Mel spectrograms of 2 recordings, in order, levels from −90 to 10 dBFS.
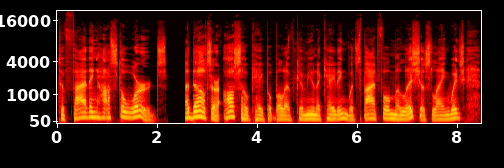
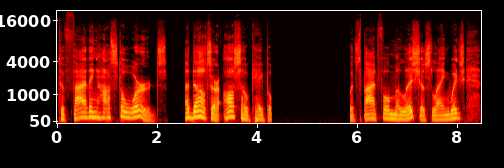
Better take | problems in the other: first | audio cutting out; at 4.5 s for 1.5 s

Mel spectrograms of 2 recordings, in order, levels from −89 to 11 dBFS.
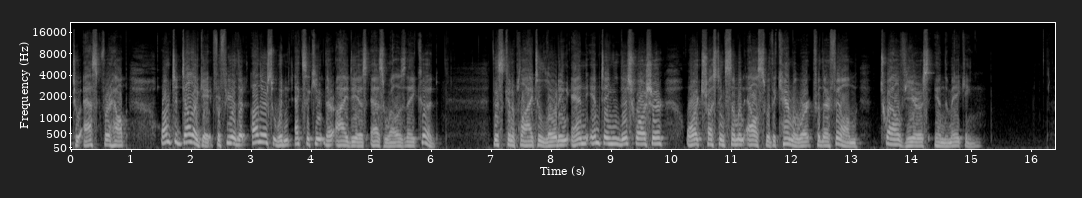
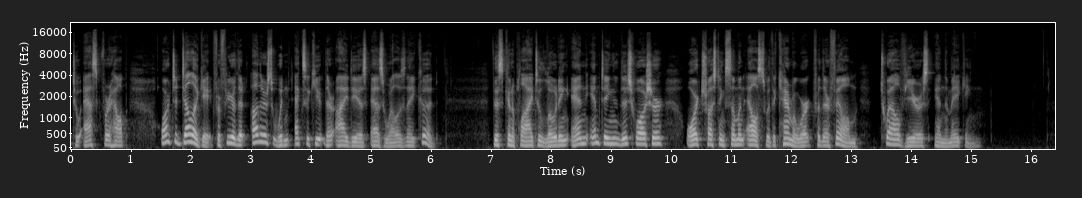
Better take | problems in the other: second | distortion; heavy; 8 dB below the speech

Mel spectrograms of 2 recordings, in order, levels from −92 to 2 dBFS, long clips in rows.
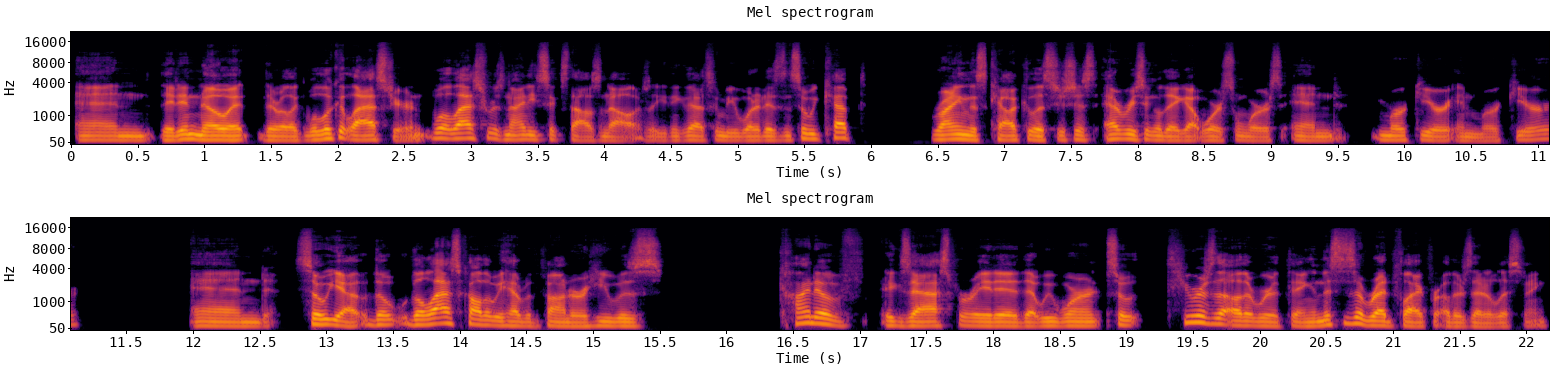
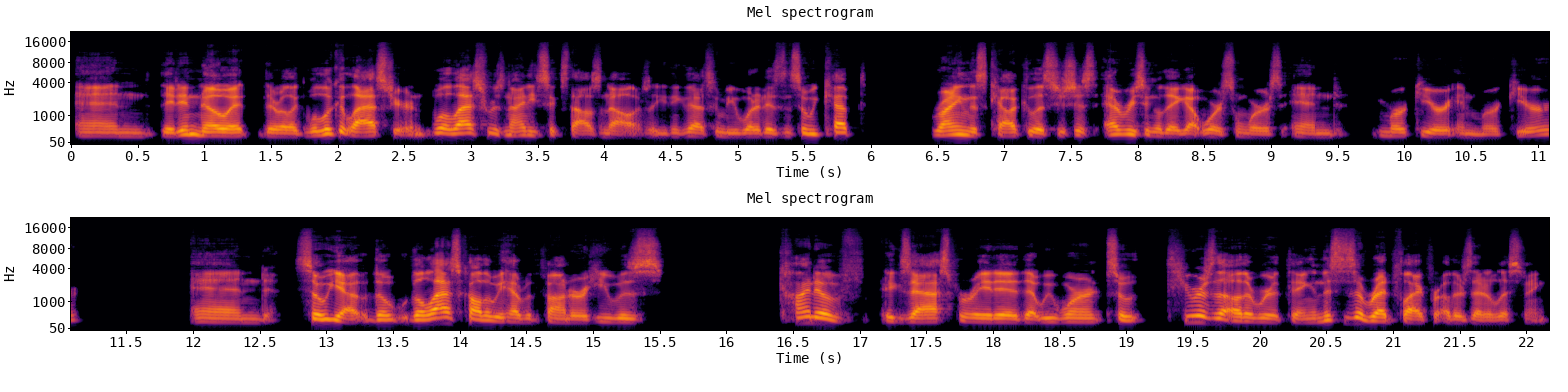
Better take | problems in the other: first | thin; somewhat; fading below 250 Hz

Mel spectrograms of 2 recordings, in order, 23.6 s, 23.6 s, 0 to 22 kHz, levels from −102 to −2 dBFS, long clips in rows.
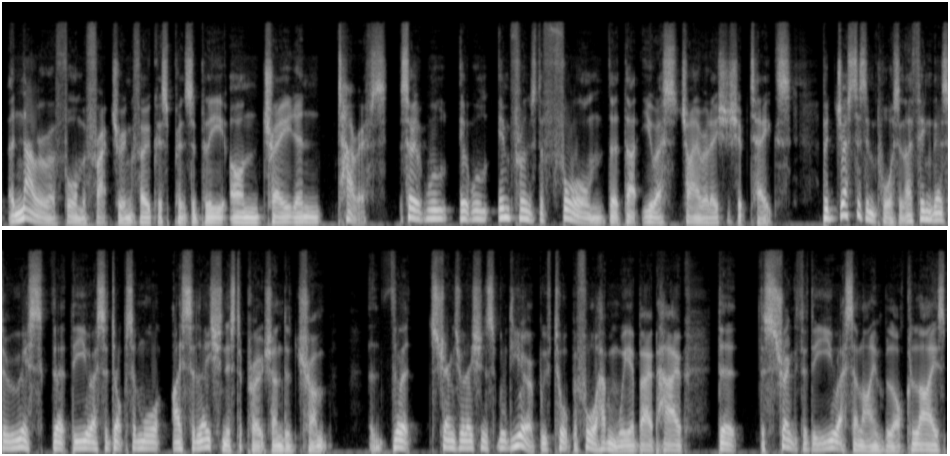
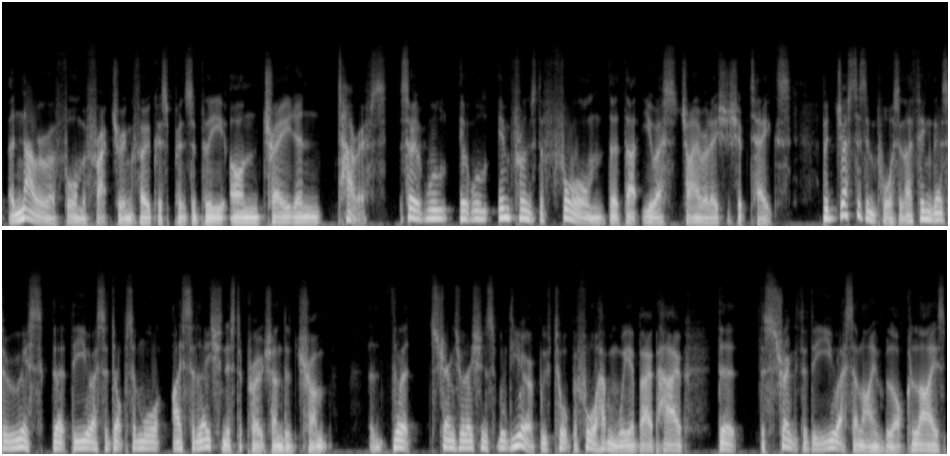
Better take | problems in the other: first | muffled; very; fading above 1.5 kHz

